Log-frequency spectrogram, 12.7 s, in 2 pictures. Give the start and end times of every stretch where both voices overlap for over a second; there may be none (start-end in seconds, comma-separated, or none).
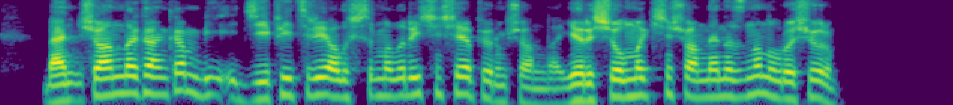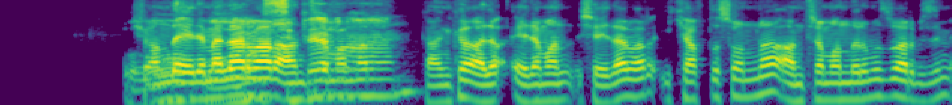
7.2-9.2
